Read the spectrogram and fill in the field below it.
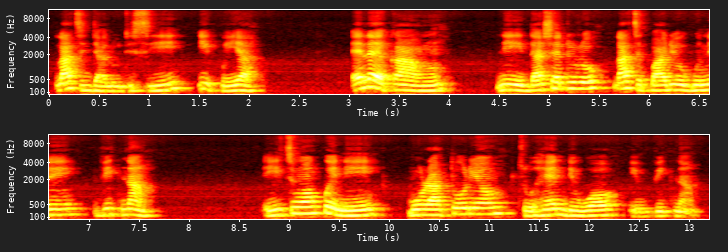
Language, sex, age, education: Yoruba, female, 15-29, tertiary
